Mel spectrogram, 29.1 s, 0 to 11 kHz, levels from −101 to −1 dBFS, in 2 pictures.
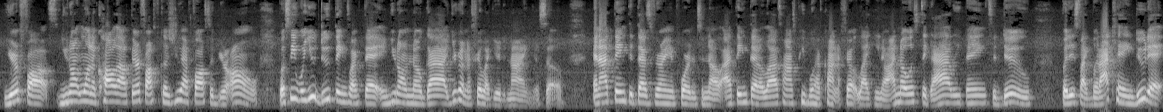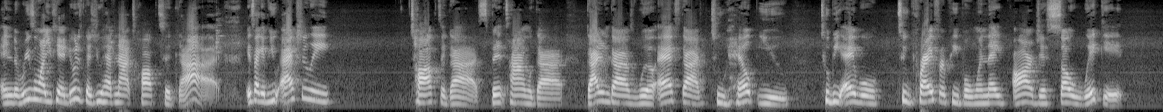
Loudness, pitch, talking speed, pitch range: -22 LUFS, 190 Hz, 265 wpm, 175-215 Hz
